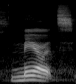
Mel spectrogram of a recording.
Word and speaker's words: März: So how do you say March? März. It's like an E.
